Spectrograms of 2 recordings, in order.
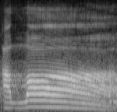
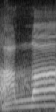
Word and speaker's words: আল্লাহ: আল্লাহ পাকের উচ্চারণটা হচ্ছে, আল্লাহ পাকের নাম উচ্চারণ হচ্ছে আল্লাহ। মুখটা একটু গোল হয়ে যাবে, বলেন আল্লাহ আল্লাহ।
